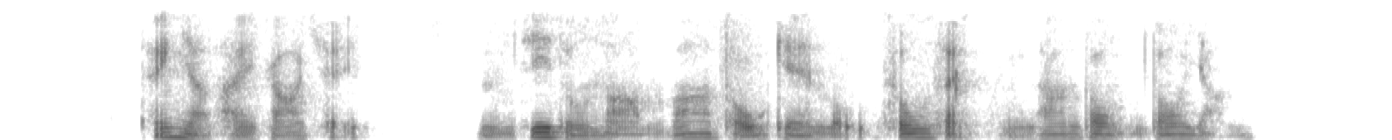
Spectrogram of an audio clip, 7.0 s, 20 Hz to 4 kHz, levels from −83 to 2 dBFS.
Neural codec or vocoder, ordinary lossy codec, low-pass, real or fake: none; MP3, 32 kbps; 3.6 kHz; real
